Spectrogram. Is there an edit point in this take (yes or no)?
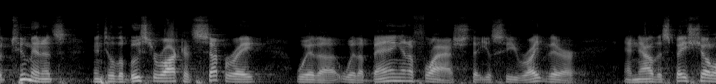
no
